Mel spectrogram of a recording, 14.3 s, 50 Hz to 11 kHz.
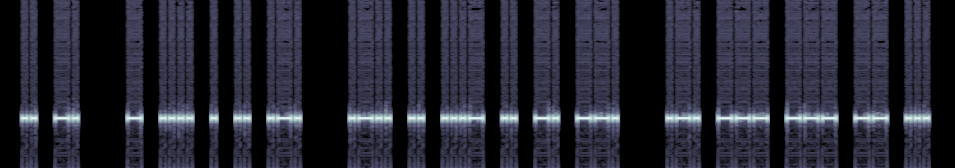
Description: Morse code, heard as a keyed tone, about 18 wpm, spaced as for 15 wpm, 1000 Hz. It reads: IN THEIR LIVING ROOMS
